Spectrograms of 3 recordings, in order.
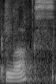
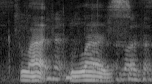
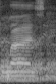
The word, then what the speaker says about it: Luz: Ilardo is Lux. Am I saying that correctly? No, you caught me. It rhymes with buzz. Does. Luz. Luz. I'm so sorry, but everybody now will remember that it's Luz and rhymes with buzz.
